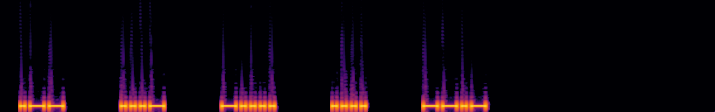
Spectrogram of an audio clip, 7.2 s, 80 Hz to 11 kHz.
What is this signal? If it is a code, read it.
Morse code, heard as a keyed tone, about 25 wpm, spaced as for 12 wpm, 700 Hz. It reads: WV6HQ
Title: USA Call Signs - 5 Characters - 4x Character Spacing - 25wpm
